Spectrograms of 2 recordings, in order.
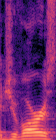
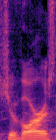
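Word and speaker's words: Javarris: free agent though um somebody has actually mispronounced his name as javara's laundry before it's so funny if you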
